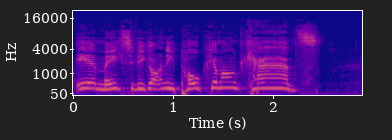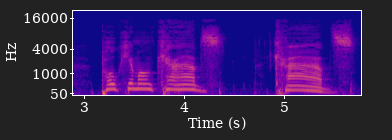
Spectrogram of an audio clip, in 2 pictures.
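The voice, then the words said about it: Liverpool accent with widened ah. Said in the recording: “it's true in Liverpool as well ... But sometimes those sounds become wider, like in ah, like a kind of ah sound ... I think that sounds really Welsh, that one ... Sounds kind of Welsh to me”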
